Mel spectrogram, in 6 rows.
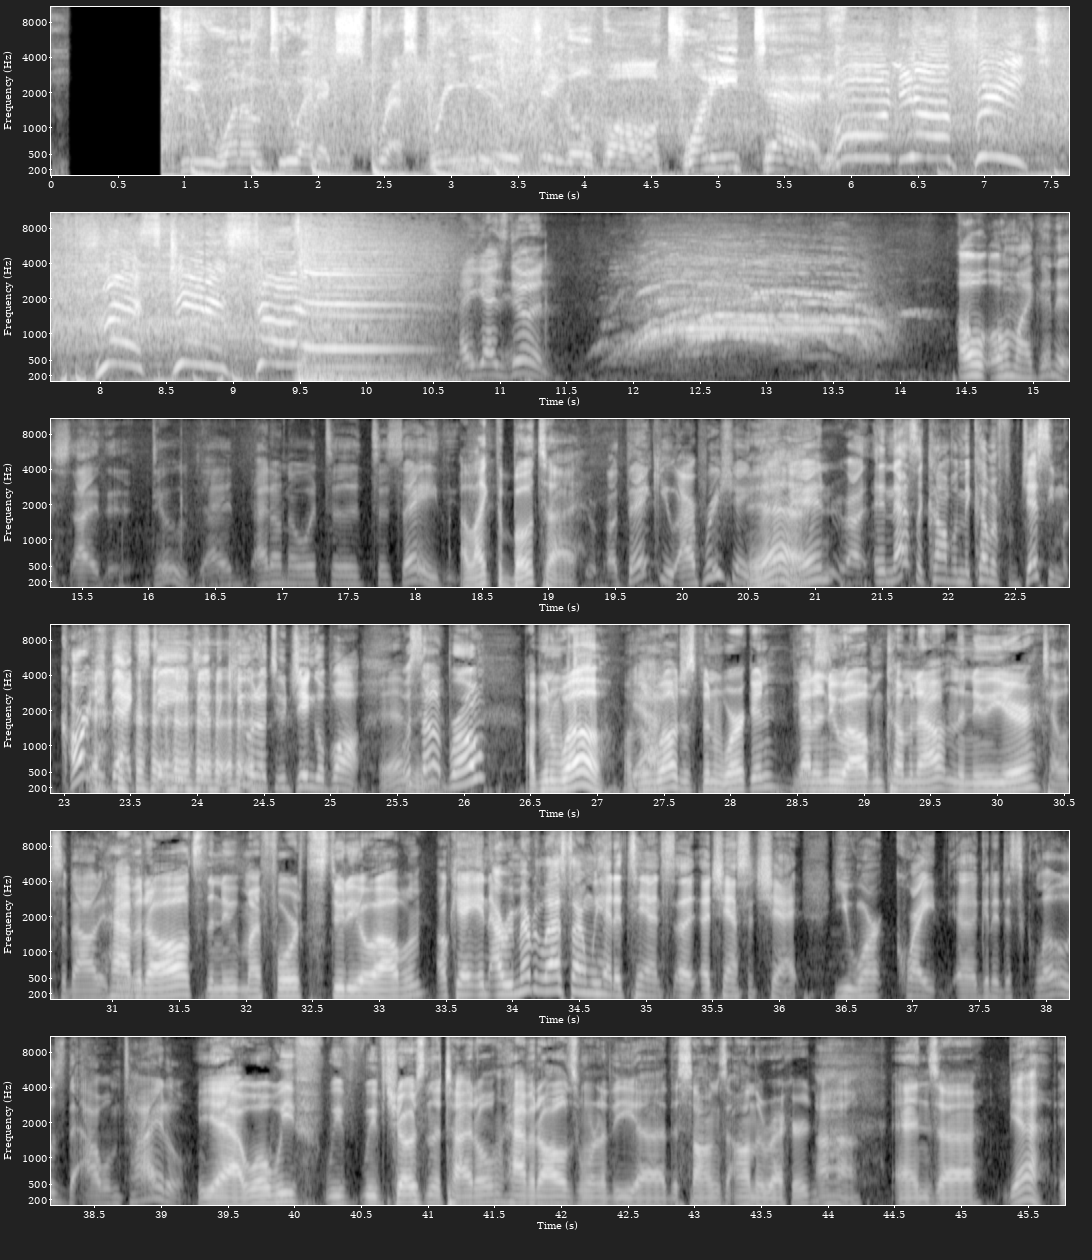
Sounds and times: Speech: 0.8s - 10.1s, 10.7s - 11.4s, 14.4s - 45.7s.

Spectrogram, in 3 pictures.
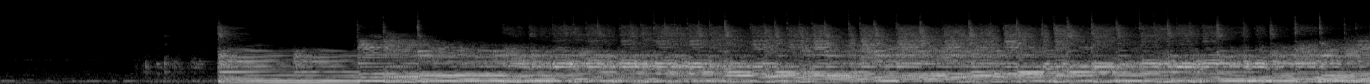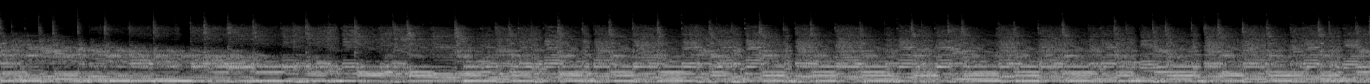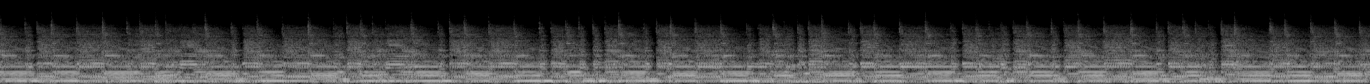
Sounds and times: Electric guitar: 1.3s - 41.1s
Tapping (guitar technique): 1.3s - 41.1s.

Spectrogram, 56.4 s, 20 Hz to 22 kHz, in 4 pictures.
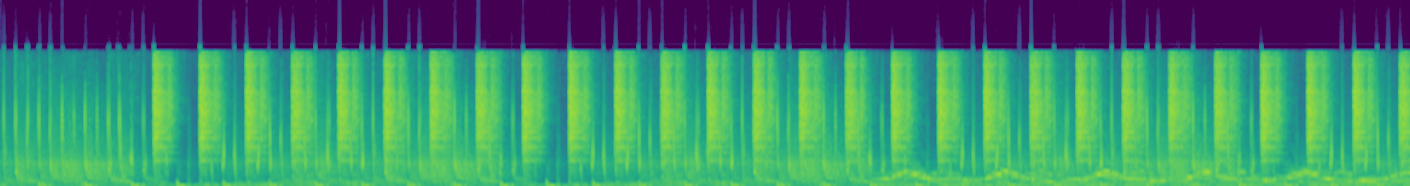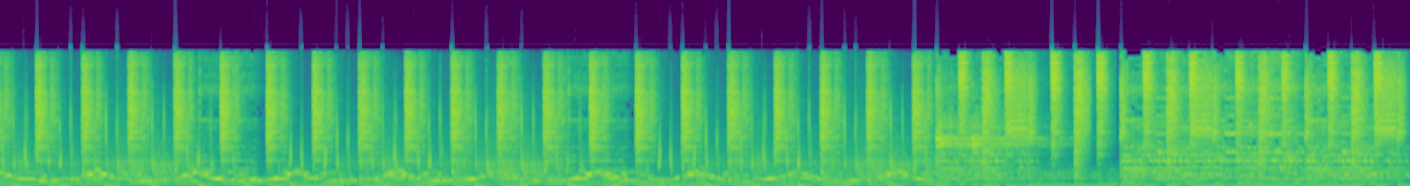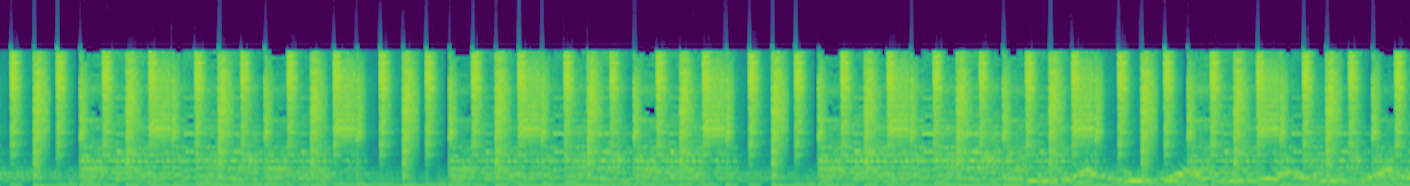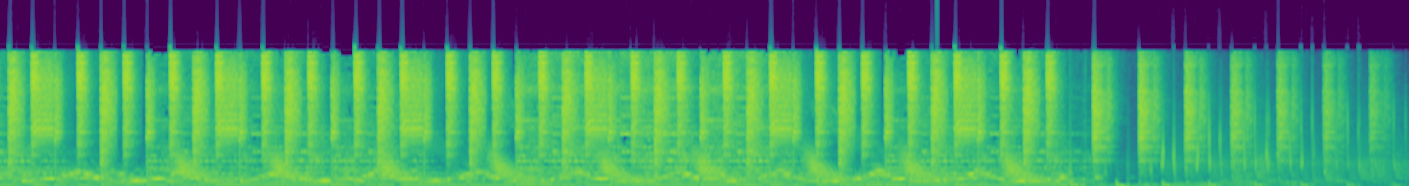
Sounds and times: Music: 0.0s - 56.3s.

